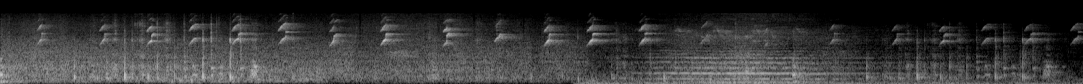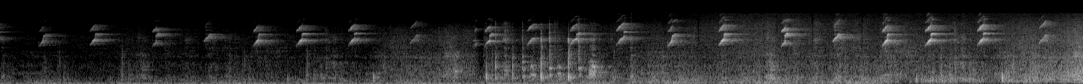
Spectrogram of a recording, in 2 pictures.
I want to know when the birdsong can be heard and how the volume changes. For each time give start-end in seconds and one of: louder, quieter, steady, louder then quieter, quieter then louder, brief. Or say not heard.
0.0-21.6 quieter then louder.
